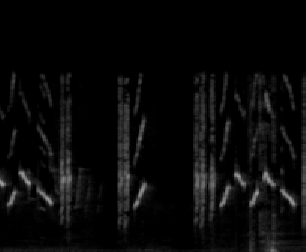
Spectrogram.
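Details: Sunbird song played to lure birds: high, slurred whistles and short buzzy bursts, broken by brief silences, with a dull thump near the end.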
